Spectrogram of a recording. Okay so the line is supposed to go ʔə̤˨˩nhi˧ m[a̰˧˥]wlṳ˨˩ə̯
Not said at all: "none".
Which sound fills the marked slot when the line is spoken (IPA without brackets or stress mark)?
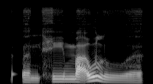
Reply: a̰˧˥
